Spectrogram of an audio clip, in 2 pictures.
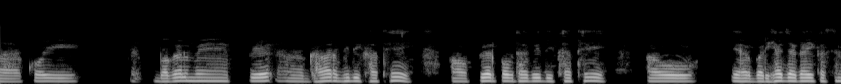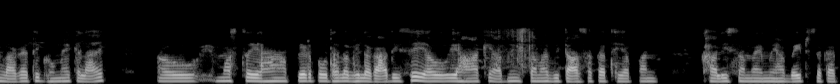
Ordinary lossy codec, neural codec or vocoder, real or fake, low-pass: none; none; real; 5.4 kHz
